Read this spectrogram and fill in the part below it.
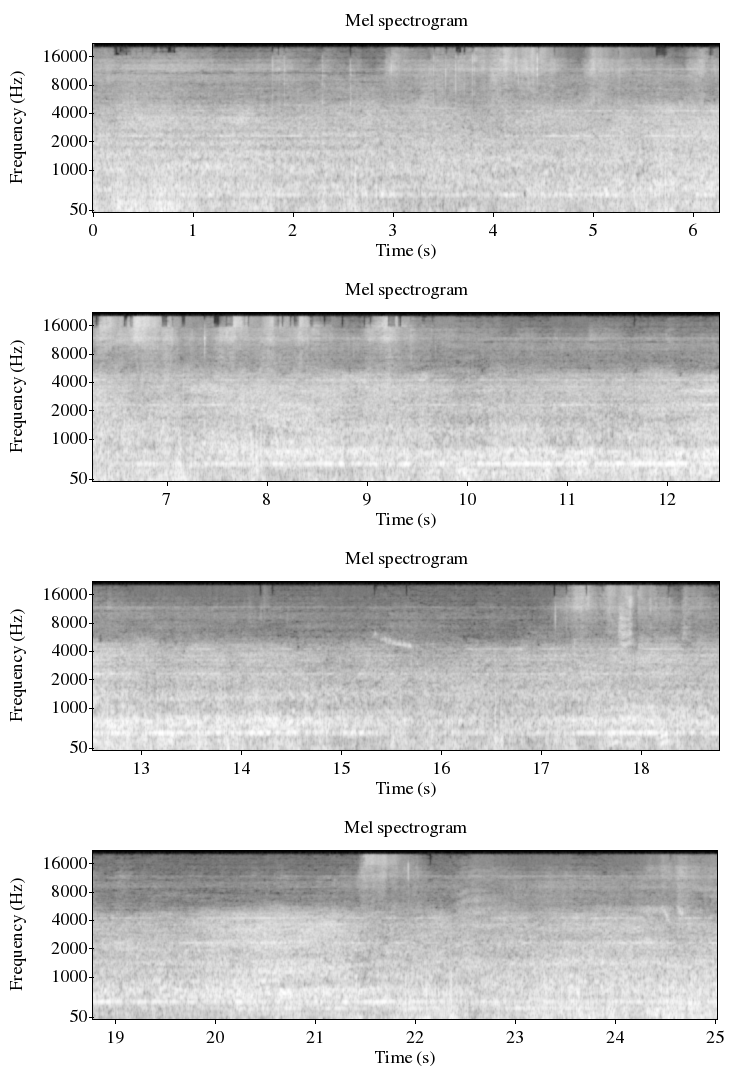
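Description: A TUI jet airliner at East Midlands Airport, a steady, moderately distant roar of jet engines that holds evenly throughout with a low rumble beneath.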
